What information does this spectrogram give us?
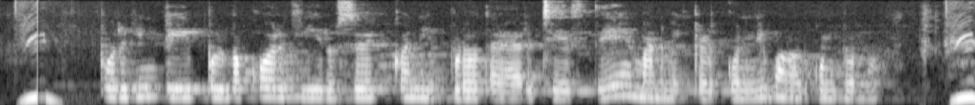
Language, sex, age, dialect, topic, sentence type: Telugu, female, 18-24, Utterandhra, banking, statement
